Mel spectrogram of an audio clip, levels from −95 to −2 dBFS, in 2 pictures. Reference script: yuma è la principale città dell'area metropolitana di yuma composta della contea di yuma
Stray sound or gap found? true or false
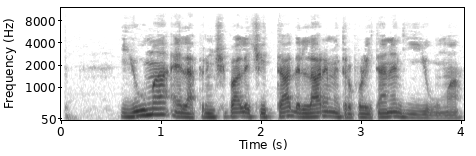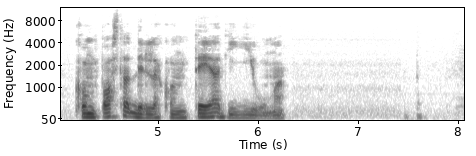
false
